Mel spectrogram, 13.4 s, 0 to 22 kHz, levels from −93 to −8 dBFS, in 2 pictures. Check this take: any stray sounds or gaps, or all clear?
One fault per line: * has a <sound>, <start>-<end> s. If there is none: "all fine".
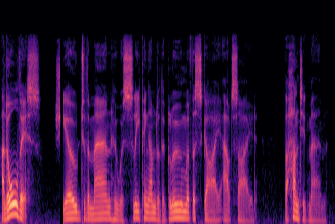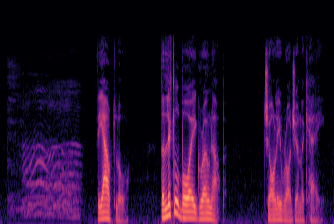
* has a dropout, 1.2-1.3 s
* has a breath, 6.8-8.4 s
